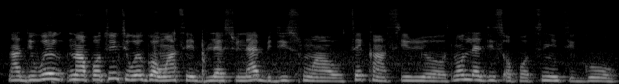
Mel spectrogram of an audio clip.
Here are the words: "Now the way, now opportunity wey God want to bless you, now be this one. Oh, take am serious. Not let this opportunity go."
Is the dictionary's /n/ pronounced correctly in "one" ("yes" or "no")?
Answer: no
